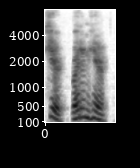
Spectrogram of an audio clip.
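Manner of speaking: frightened voice. Narrating a scene, a voice heard after a door reopens speaks in a scared voice. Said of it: "you hear this uh, scared voice say".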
